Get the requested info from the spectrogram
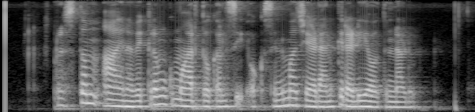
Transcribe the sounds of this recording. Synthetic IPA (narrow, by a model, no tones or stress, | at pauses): pɾɐst̪u̥t̪ɐmaːjɐnɐʋikɾɐmkumaːɾt̪o̞ːkɐlisḭʔɔkɐ̥sinimaːt͡ʃɛːjɐɽaːnikiɾɐɽiːɐwut̪unːaːɽu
